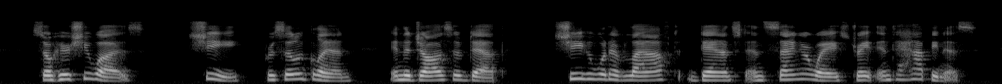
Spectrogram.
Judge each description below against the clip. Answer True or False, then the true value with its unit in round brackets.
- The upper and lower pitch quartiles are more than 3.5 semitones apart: False (3.2 semitones)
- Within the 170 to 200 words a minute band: False (150 wpm)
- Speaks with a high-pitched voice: True (205 Hz)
